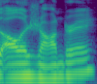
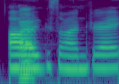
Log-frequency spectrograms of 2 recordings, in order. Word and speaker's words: Alexandre: Alexander, you got the coolest name when you pronounce Alexander and like Alexander versus Alexandre. That's freaking swagtastic. That is so sick. Alexandre, yeah. Because the X is like a Z and it's sexy.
